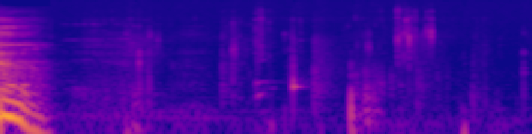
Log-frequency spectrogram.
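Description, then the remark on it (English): Someone takes a sip of a drink: a short loud burst at the start, then quiet wet clicks, gulps and swallowing sounds scattered over a few seconds, with no talking. “Really gonna try it really quick. Sip.”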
